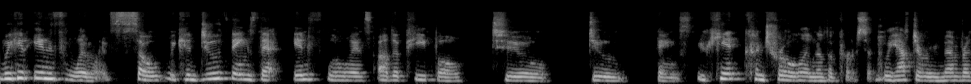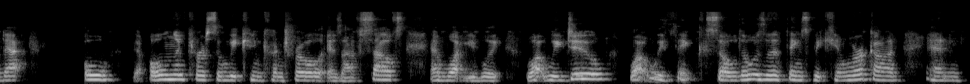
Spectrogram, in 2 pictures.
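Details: Adult woman after a stroke, recorded unedited on a good day, usually in the morning before fatigue; aphasia with apraxia of speech and dysarthria.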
